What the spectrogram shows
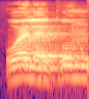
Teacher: വാവ് എന്താണ് ചുണ്ടുകളിൽ നിന്ന് തന്നെ വരണം. ചുണ്ട് വൃത്താകൃതിയിലാക്കിക്കൊണ്ട് വാവ് ഉച്ചരിക്കുക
